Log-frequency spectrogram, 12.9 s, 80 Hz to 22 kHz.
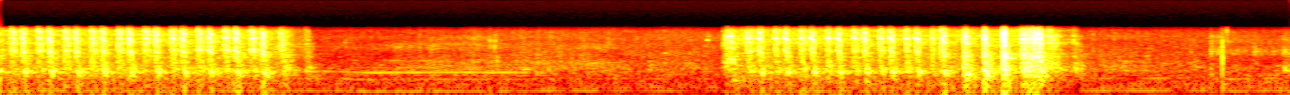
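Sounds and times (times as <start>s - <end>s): motorcycle engine cranking: 0.0s - 3.2s, 7.2s - 10.9s.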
